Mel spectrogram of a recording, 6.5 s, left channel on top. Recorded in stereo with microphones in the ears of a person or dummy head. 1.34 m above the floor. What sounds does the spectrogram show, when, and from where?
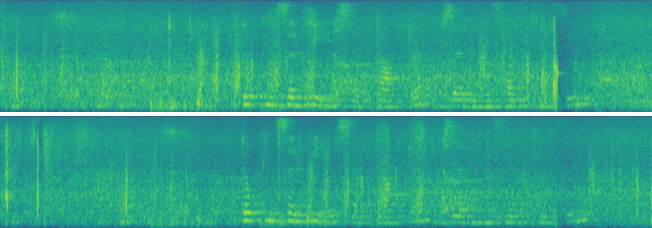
2.4 s a woman speaking: 40° right (ahead or behind), 1.4 m; by 5.9 s 50° left (ahead or behind), 3 m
